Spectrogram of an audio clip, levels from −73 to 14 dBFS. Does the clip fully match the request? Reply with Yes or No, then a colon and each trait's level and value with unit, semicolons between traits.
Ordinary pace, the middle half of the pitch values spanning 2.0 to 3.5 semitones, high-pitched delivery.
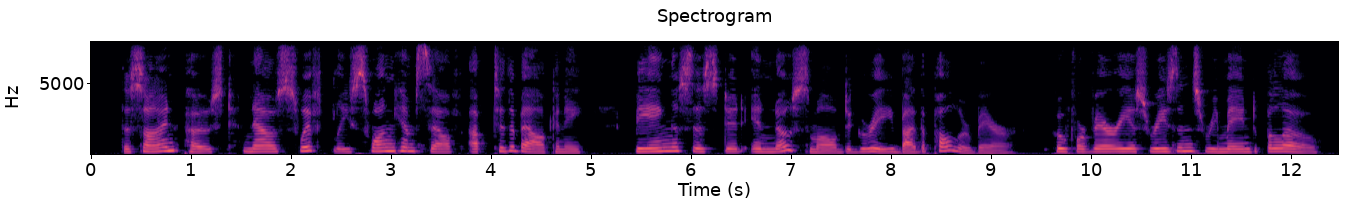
No: slow, 130 wpm; average, 2.7 semitones; high, 210 Hz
